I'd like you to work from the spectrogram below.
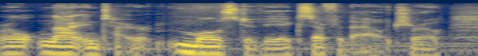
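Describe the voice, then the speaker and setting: A man talks with ordinary pitch variation. Behind him, music plays. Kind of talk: casual gaming tutorial narration.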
